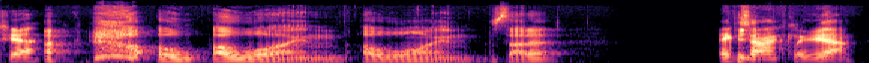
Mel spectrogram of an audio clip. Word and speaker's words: Owain: Owain. Is that it? Exactly, yeah. Oh, can you pronounce it though? Because I still feel like a dick saying it. Yeah, Owain.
